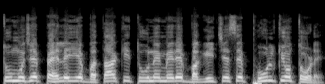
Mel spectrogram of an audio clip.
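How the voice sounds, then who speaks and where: A man's voice: a little high, a little fast, darkish tone, no room sound, studio quality, natural voice. A man playing a dangerous, threatening ghost in a dramatized moral story. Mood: angry, threatening. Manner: threatening, commanding. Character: dangerous, menacing male ghost guarding his garden.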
